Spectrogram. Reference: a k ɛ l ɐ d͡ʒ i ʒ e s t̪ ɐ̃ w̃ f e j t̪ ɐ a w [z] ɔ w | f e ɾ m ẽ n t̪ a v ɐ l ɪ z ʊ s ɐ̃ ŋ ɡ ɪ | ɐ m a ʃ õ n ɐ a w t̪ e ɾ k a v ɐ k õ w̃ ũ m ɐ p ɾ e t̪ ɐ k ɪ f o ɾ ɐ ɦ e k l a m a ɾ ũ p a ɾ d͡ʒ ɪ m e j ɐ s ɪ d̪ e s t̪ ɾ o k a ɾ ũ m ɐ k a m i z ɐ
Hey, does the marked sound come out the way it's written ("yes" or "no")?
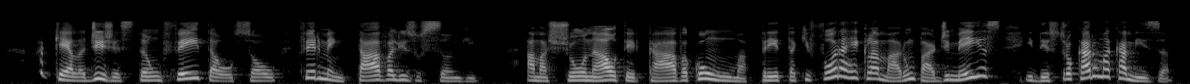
no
